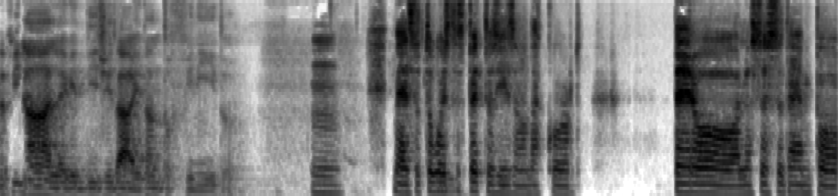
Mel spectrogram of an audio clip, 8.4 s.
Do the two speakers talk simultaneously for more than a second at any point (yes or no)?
no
